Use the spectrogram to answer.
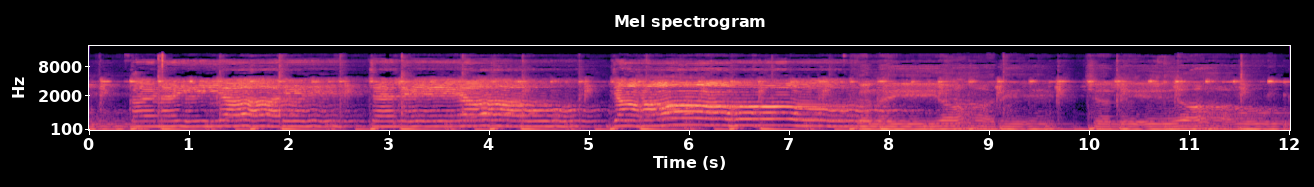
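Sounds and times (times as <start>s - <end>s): hand claps: 0.0s - 12.0s
person singing devotional song: 0.0s - 12.0s.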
